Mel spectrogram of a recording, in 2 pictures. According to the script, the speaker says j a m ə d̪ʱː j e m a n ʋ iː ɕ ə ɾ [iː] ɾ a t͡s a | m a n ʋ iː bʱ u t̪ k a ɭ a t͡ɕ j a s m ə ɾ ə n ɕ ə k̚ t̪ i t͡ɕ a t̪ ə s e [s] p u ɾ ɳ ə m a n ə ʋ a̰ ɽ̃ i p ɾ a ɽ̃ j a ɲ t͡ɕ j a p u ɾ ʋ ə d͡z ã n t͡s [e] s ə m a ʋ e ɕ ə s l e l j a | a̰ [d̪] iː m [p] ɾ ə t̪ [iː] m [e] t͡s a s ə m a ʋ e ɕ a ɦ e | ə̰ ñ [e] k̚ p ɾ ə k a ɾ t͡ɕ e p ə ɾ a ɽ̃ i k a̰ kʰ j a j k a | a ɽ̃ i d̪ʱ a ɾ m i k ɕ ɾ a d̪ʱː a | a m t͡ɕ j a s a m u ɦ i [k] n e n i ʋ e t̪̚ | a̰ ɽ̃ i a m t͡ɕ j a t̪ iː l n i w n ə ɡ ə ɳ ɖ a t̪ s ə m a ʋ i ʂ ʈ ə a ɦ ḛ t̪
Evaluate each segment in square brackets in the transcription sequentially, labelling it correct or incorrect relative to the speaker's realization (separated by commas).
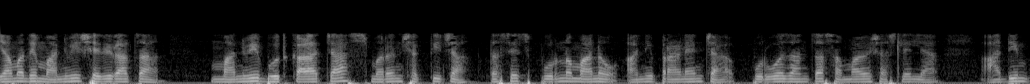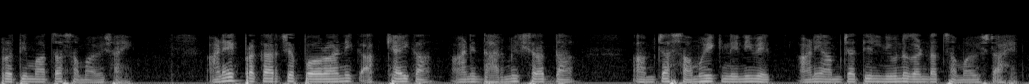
incorrect, incorrect, incorrect, correct, correct, incorrect, incorrect, correct, correct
